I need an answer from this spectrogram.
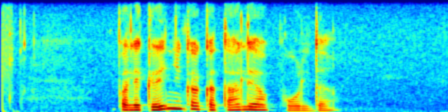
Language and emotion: Russian, neutral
